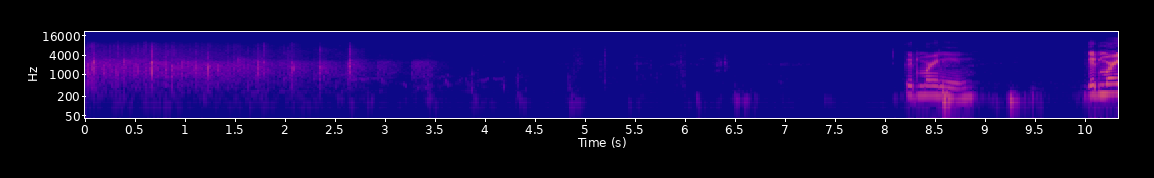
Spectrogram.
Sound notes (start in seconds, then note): 2.8 chuckling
